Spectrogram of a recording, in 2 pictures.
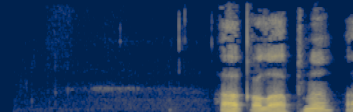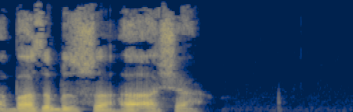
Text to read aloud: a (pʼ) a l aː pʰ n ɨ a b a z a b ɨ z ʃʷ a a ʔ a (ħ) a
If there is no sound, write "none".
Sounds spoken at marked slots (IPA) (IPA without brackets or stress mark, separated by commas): qʼ, ʃ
